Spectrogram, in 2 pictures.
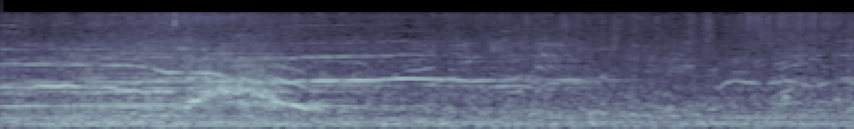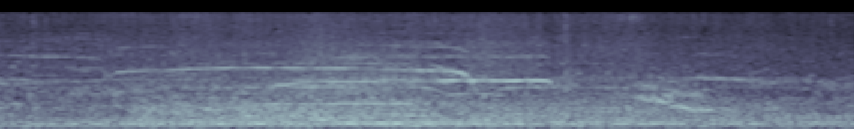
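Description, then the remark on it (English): A man, a Marine riding the California Screaming ride, screams twice, each cry a wavering, rising-and-falling yell, over a constant loud rumbling roar, with a few seconds of quieter churning noise between the two screams. “I heard what sounded like a man screaming twice.”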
